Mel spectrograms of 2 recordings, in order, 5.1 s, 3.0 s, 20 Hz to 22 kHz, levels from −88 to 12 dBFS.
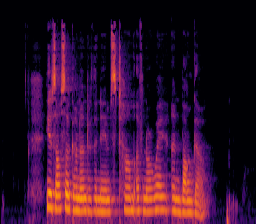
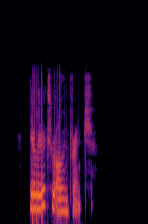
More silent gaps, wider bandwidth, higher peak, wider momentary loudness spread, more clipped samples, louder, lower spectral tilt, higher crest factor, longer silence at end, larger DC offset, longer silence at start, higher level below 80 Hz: neither; first, 16 kHz vs 7.8 kHz; first, -2 dBFS vs -8 dBFS; second, 7 LU vs 14 LU; neither; first, -17 LUFS vs -25 LUFS; second, -4.5 dB/octave vs -6 dB/octave; about the same, 16 dB vs 20 dB; second, 0.55 s vs 1.15 s; neither; about the same, 0.65 s vs 0.6 s; first, -48 dBFS vs -56 dBFS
